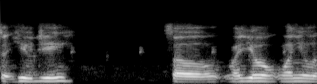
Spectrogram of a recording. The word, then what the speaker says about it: Huger: Hui street it's it's pronounced hug but it's it's spelled h u g e r some I used to say Huger but they pronounce it hugi so when you when you hear it it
